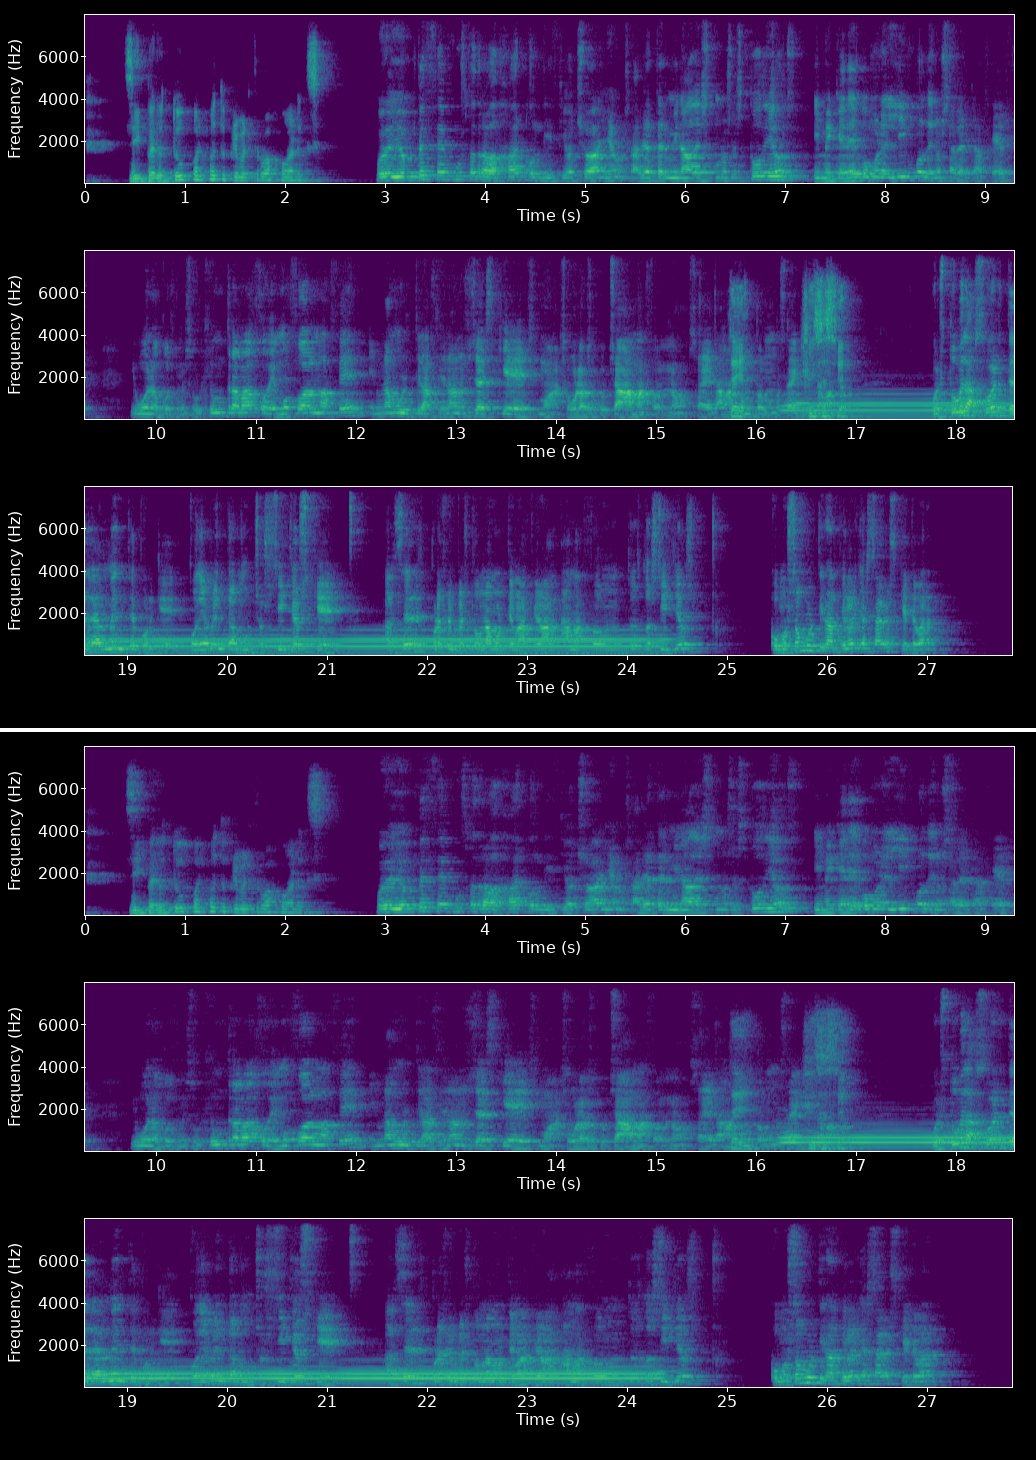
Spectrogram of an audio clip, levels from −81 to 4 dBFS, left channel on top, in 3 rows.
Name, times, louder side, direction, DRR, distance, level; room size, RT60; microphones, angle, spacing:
voice 1, 0.0-2.3 15.7-16.0 16.4-17.0, left 5 dB, 80° left, 9 dB, 0.6 m, -28 dB
voice 2, 2.9-9.2 9.7-16.9 17.7-21.1 21.5-24.7 25.4-27.0, left 3 dB, 50° left, 4 dB, 0.9 m, -27 dB
Wind instrument woodwind instrument, 16.2-24.5, right 4 dB, 80° right, 1.1 m, -26 dB
6.0 x 4.9 x 3.6 m, 0.65 s
head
